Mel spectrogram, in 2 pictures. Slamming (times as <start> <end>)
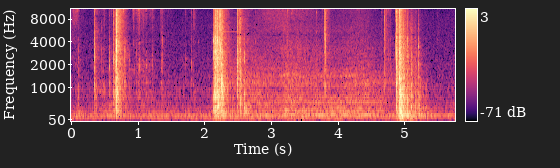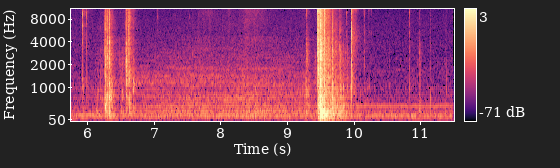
2.2 5.4, 9.2 10.0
